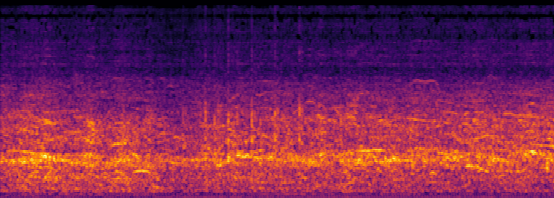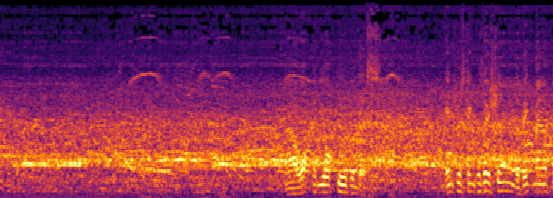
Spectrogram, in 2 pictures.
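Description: A large crowd roars and cheers loudly in an open stadium.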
